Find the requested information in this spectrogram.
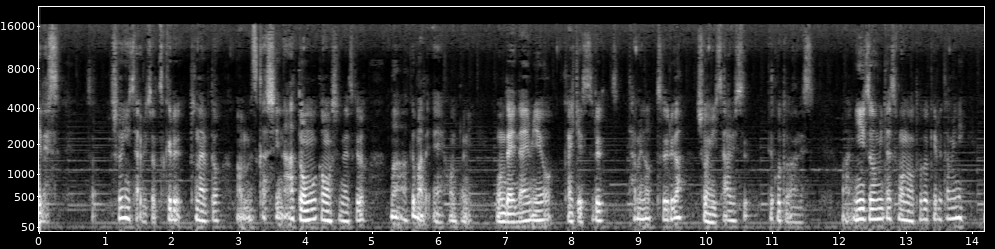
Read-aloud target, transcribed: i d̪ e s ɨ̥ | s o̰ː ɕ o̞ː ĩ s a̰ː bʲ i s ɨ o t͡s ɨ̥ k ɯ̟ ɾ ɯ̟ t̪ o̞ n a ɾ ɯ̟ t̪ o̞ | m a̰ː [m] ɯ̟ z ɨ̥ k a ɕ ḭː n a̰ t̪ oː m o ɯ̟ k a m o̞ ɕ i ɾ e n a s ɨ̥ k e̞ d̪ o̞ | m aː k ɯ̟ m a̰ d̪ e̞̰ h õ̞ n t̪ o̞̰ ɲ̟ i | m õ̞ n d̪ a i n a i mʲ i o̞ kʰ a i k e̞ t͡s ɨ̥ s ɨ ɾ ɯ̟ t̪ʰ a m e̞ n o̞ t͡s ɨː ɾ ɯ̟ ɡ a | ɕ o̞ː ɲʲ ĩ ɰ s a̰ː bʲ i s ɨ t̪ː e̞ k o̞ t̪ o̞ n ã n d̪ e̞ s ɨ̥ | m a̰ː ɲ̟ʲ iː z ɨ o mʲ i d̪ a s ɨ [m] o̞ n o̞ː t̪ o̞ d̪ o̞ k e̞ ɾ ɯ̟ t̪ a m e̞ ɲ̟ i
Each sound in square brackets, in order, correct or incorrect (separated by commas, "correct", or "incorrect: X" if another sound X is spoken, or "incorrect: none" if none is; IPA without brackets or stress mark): correct, correct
